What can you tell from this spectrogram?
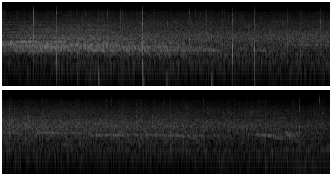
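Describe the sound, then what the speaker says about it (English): A room of parents and guests applauds bachelor's degree recipients in curriculum and instruction at a pre-commencement ceremony, sustained crowd clapping with a few sharp nearby claps early on, slowly tapering over about ten seconds. "Can we give a good round of applause?"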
